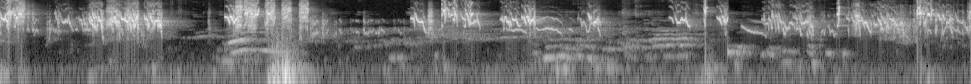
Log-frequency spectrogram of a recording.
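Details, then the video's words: Budgerigar chirping, described as an Australian bird: dense bursts of scratchy, buzzy chatter and warbling notes in clusters about a second long, broken by short pauses, with a brief low thump near the third second. "Australian beautiful birds sound 😍 budgie chirping sound"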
